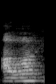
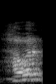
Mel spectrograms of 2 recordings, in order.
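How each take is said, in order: First: The word begins with a vowel sound. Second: The word begins with an h sound. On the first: The speaker calls it right. "इसको हम बच्चों अवर ही पढ़ते हैं" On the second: The speaker calls it wrong. "हावर नहीं पढ़ते हैं"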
